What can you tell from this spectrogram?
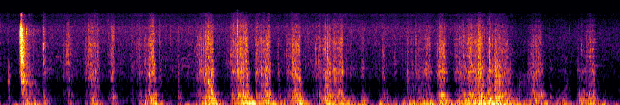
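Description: Steel axle of a lick roller being worked and pulled out of the tub's side wing: irregular scraping, rubbing and knocking of metal against the tub, busiest in the middle seconds.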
